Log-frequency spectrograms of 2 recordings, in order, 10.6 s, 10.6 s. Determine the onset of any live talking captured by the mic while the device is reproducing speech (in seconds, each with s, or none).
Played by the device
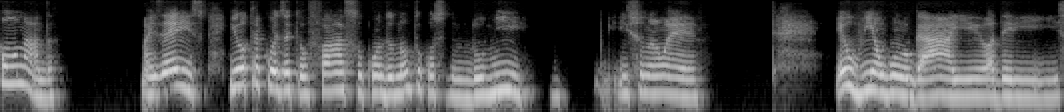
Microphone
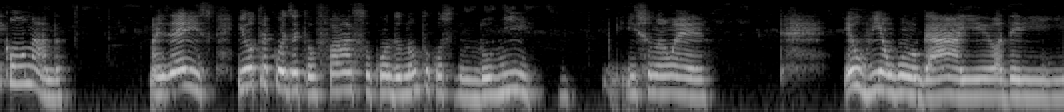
none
